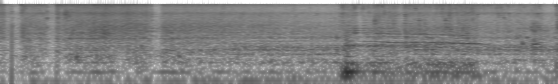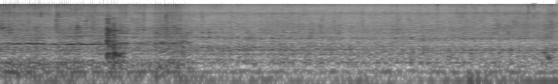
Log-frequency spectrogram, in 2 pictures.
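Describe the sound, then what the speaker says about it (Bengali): Ground spice paste with chili powder sizzling in a pan, a continuous crackling hiss broken by scraping stirs and occasional clatters, close and alone. "লঙ্কার গুঁড়া দিয়ে ভালো করে কষিয়ে নেব।"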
